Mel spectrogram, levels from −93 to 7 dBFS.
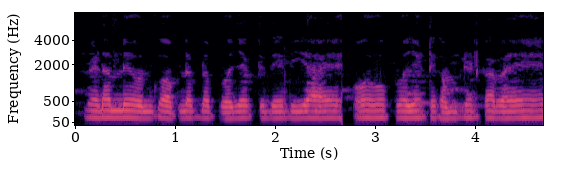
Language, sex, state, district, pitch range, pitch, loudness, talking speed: Hindi, male, Bihar, Lakhisarai, 130-135 Hz, 130 Hz, -37 LUFS, 205 wpm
